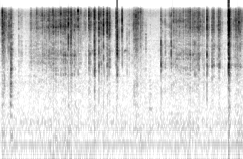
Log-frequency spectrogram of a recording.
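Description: A utility knife blade shaves crumbly flakes off a solid rectangular white bar soap with a yellow rim, held in a hand with long dark nails. Rapid, bright scratching and crackling strokes come through, with a few sharper clicks standing out over a steady low hum.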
